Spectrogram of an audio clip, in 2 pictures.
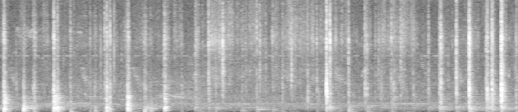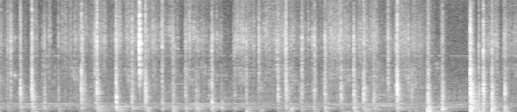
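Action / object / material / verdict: tap / large round metal biscuit tin / sheet metal / none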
